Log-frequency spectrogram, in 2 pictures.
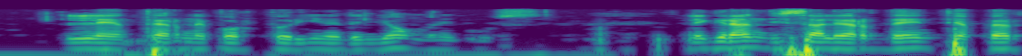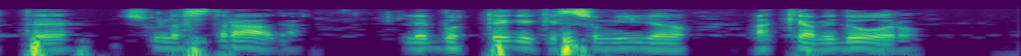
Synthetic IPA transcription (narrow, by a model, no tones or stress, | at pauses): leant̪ɛrneporpoɾiːned̪eʎːɔmnibus | leɡɾand̪isaːleard̪ɛnt̪iapɛrt̪esulːast̪ɾʔaːd̪a | lebot̪ːɛːɡek̟esːomiʎːano | akːaːved̪ɔːɾo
